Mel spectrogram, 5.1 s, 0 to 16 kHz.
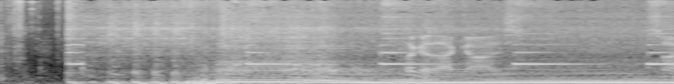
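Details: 2003 Chevrolet Cavalier 2.2L Ecotec supercharged 5-speed, reassembled after no-crank, click-only diagnosis: a short crank and firm catch, then a strong, smooth, deep idle that holds steady. The engine starts and runs normally.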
